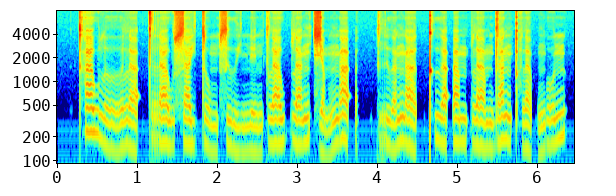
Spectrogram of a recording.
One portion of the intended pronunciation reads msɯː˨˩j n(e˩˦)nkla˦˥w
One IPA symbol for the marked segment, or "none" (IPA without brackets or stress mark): e˩˦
